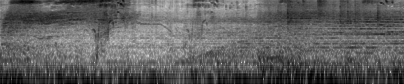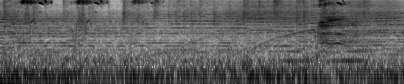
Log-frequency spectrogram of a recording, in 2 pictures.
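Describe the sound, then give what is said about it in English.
Loud, dense action noise with several sweeping whooshes that rise and fall in pitch, mixed with crashing and smashing impacts, continuous throughout with no clear talking. “I hear a whoosh.”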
